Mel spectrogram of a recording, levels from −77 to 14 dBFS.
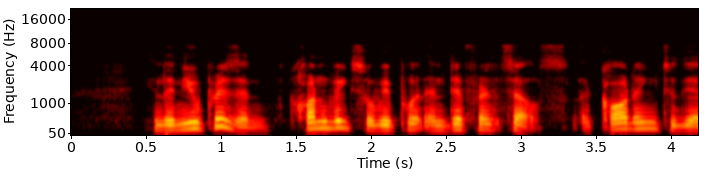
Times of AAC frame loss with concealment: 2.78-2.86

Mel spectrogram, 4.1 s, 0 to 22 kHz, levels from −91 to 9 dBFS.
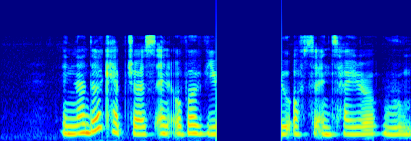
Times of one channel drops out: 3.72-3.81

